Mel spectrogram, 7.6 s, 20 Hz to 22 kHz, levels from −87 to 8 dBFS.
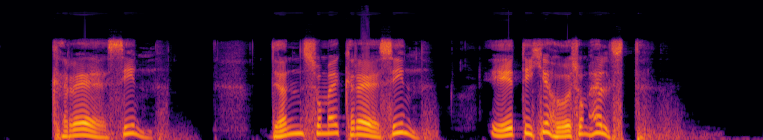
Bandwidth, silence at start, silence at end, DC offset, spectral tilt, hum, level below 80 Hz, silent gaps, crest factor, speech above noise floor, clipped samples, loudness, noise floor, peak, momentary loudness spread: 7.4 kHz; 0.55 s; 0.85 s; under 0.1%; -5 dB/octave; none; -38 dBFS; none; 16 dB; 70 dB; under 0.1%; -14 LUFS; -83 dBFS; 0 dBFS; 15 LU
